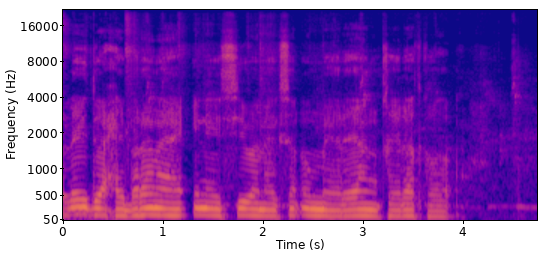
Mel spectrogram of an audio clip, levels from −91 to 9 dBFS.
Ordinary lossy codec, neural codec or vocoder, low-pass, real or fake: none; none; none; real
